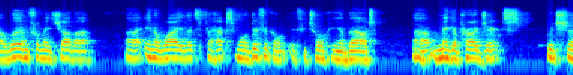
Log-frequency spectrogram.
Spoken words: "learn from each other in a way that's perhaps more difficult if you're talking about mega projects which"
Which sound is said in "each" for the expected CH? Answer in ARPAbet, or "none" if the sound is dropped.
CH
